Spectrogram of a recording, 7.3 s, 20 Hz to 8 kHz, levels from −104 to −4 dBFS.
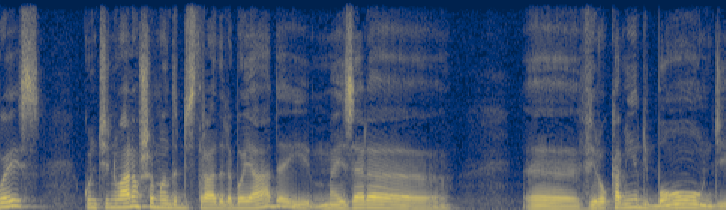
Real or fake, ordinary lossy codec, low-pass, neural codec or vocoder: real; none; none; none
